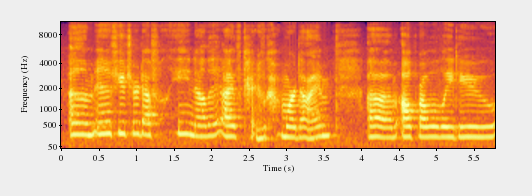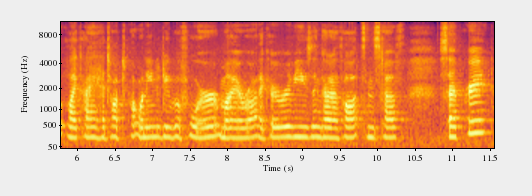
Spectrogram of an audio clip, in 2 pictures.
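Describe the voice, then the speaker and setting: A woman's voice: a little high, sharp tone, slight background noise. A woman whose voice is worn from being sick, chatting casually about books she has read, rambling with many ums and likes. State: voice worn from illness, recovering. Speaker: book reviewer. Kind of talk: casual chatty book review.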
